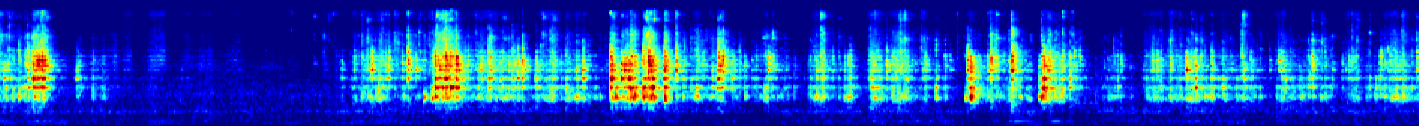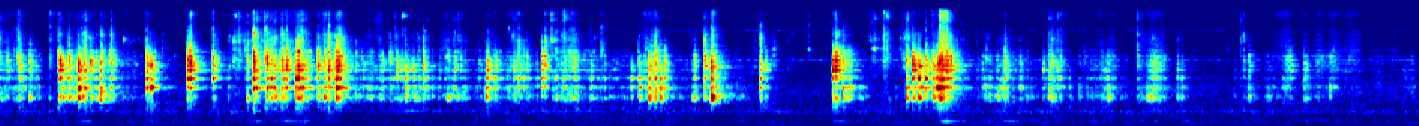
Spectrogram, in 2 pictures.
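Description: White slate pencils stirred and tumbled by hand in a clay bowl, clattering and clinking bright against each other and the bowl in bursts. A short clatter comes at the start, then after a pause of about three seconds the jangling goes on almost without a break before thinning out near the end.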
